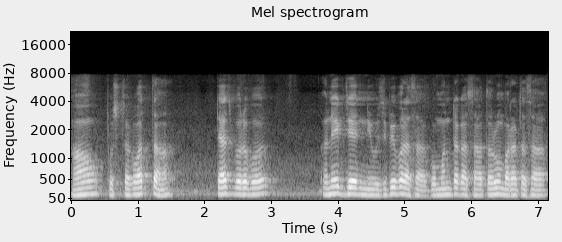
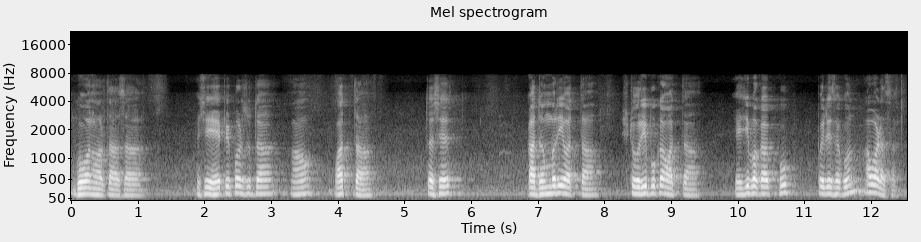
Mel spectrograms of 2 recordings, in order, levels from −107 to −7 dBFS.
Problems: background conversations at intervals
